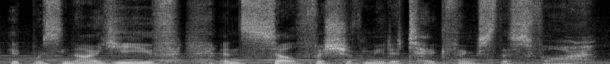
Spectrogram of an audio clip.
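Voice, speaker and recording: An actor playing a gentle, devoted young nobleman who speaks earnestly. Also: fairly low pitch, normal speed, over music, close to an everyday voice. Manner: earnest, sincere. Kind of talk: video game cutscene dialogue.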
